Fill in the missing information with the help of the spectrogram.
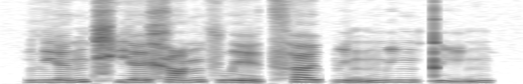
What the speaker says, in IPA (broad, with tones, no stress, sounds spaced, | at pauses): l j ɛ˧˥ n t͡ɕʰ j ɛ˧˥ x ɑ˧˥ ŋ s w ḛ˨˩ ɪ̯ t͡sʰ a˥ ɪ̯ p ḭ˨˩ n m i˥ ŋ t̪ ḭ˨˩˦ ŋ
